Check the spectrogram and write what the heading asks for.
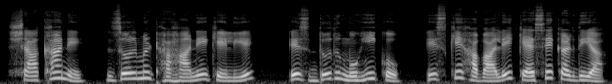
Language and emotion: Hindi, neutral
